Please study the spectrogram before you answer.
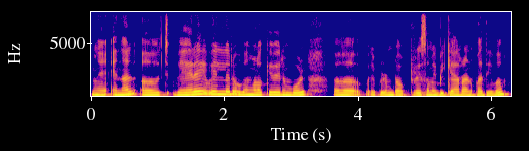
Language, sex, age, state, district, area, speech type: Malayalam, female, 18-30, Kerala, Thrissur, rural, spontaneous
